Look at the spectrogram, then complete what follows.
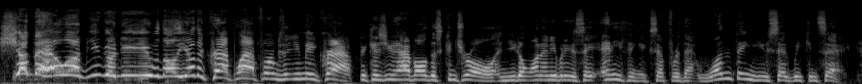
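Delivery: high, loud mock angry rant.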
